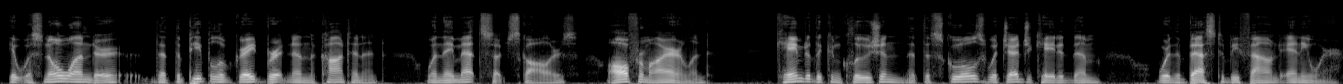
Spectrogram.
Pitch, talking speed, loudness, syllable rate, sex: 100 Hz, 170 wpm, -22 LUFS, 4.8 syllables/s, male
